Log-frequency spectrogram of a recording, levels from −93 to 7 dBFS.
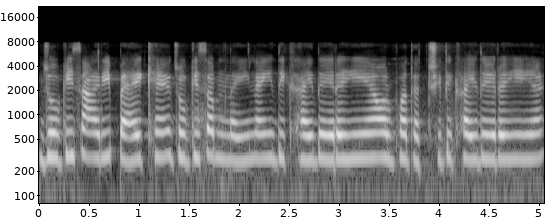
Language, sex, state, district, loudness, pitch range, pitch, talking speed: Hindi, female, Jharkhand, Jamtara, -15 LUFS, 280-295 Hz, 290 Hz, 225 wpm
